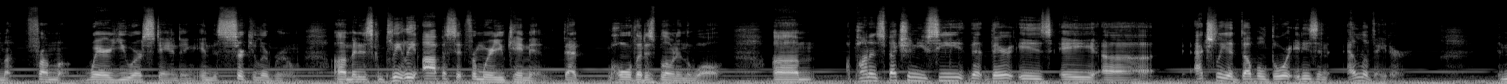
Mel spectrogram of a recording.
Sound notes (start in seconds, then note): none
